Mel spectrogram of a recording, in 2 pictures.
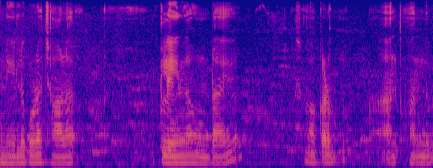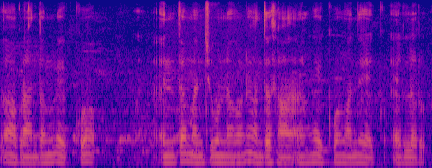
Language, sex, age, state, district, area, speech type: Telugu, male, 30-45, Telangana, Vikarabad, urban, spontaneous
